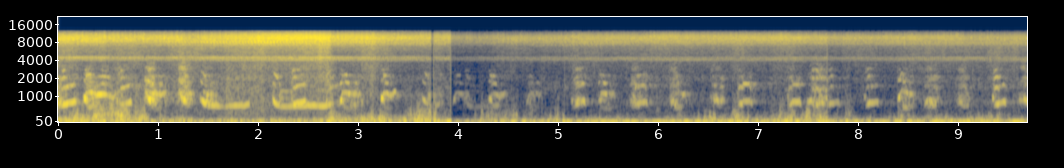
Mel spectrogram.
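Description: Beagle baying on a rabbit's trail: a steady string of short, yelping calls that come faster and fainter after about four seconds.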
